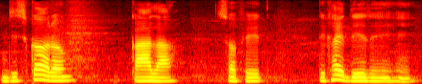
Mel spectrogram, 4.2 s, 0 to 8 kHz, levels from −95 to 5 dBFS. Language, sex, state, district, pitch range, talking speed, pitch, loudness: Hindi, male, West Bengal, Alipurduar, 125-140 Hz, 115 wpm, 130 Hz, -18 LUFS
